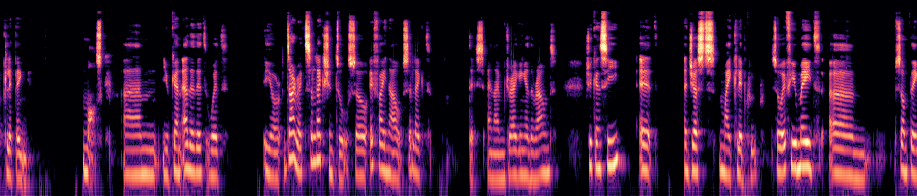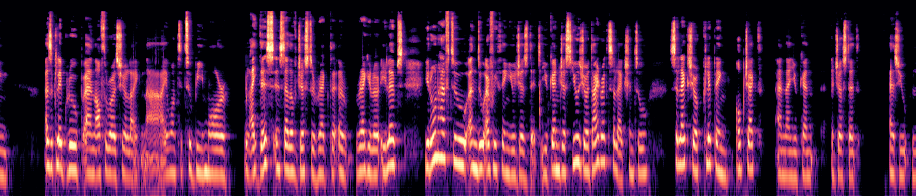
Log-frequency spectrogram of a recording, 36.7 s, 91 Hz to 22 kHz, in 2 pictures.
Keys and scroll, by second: 4.7 a.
